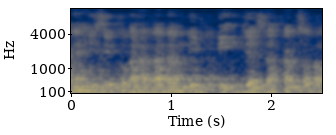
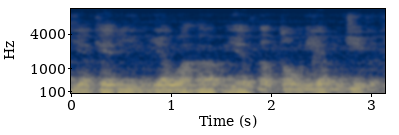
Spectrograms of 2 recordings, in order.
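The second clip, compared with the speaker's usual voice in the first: recited prayer; 4 semitones lower, slower than usual. Acted. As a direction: intone the dua slowly and devoutly. Recites closing supplication.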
